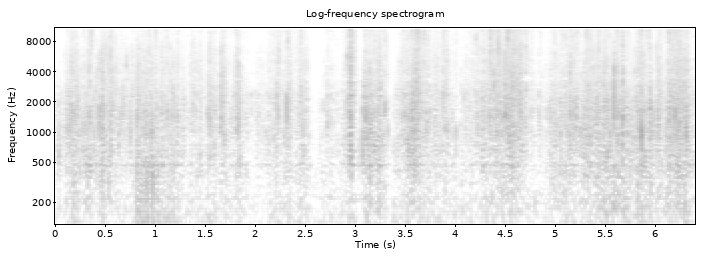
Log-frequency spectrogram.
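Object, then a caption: Foam bath sponge in plastic film. Fingertips squeeze and rub the crinkly clear plastic film wrapped around a green foam bath sponge. The result is a continuous, bright crinkling and crackling with almost no low end, swelling and dipping briefly around the middle before carrying on to the end.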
